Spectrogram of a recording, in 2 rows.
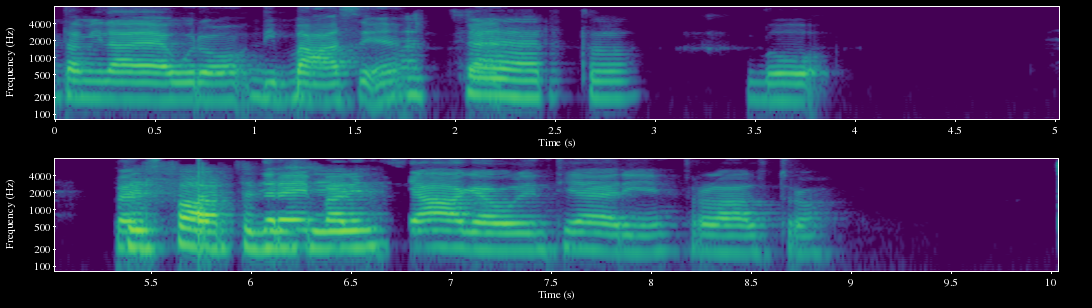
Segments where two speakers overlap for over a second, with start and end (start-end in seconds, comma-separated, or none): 5.3-6.7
